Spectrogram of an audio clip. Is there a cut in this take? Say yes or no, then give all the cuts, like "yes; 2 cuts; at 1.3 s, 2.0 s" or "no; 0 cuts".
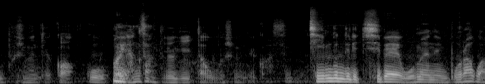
yes; 2 cuts; at 1.1 s, 3.1 s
